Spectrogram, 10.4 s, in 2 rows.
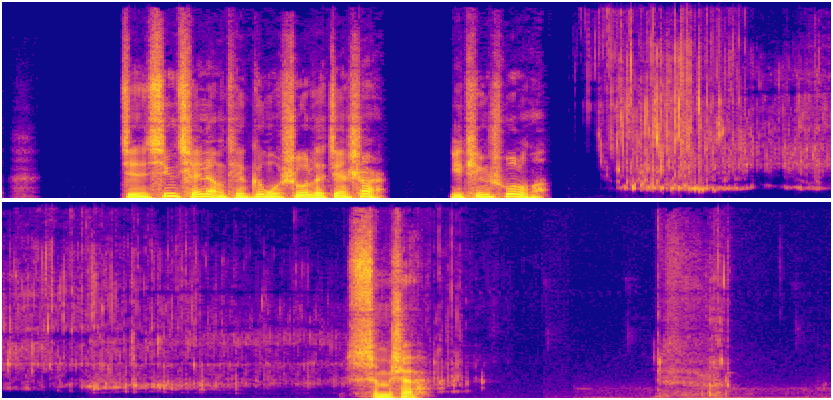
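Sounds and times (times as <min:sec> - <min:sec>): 
speech: 0:00.8 - 0:03.5, 0:07.5 - 0:08.0
sipping a mouthful of water: 0:03.6 - 0:08.3, 0:09.2 - 0:10.3
faint swallow: 0:09.3 - 0:09.9.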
